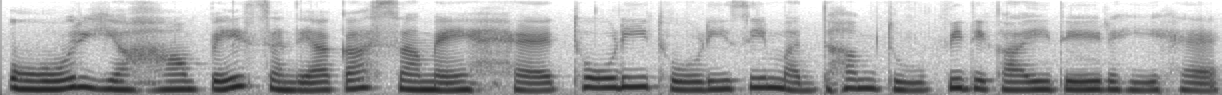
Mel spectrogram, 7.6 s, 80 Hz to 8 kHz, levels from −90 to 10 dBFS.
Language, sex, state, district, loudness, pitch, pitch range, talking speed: Hindi, female, Himachal Pradesh, Shimla, -13 LUFS, 210 Hz, 195-235 Hz, 135 wpm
